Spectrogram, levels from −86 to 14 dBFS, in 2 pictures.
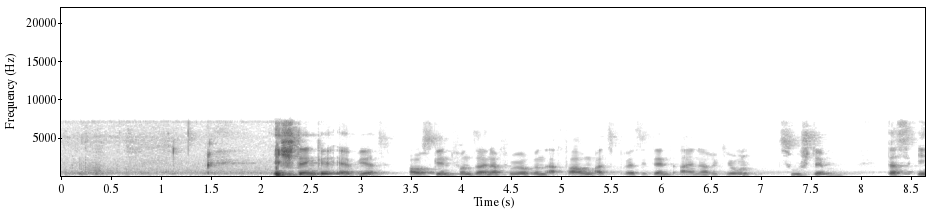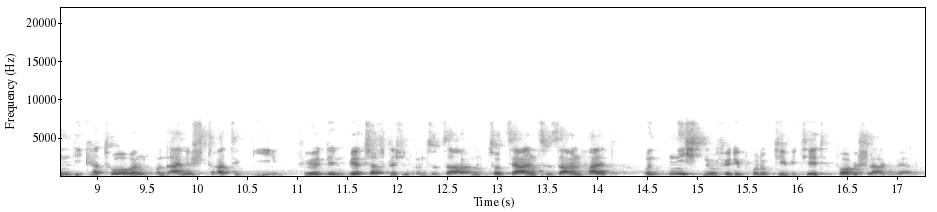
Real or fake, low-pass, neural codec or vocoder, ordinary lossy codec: real; 7.2 kHz; none; Opus, 32 kbps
